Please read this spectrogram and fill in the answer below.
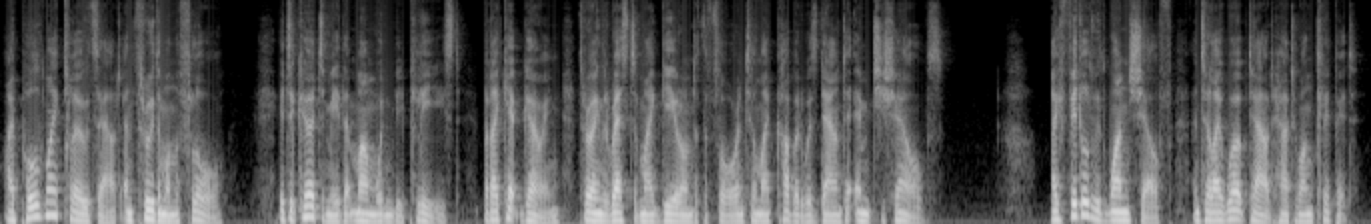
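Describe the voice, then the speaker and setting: A British man reads a first-person story with suspense and drama. His voice is on the low side and notably dark and soft-edged. The intonation moves widely and expressively. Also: expressive, a little fast. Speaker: audiobook narrator.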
